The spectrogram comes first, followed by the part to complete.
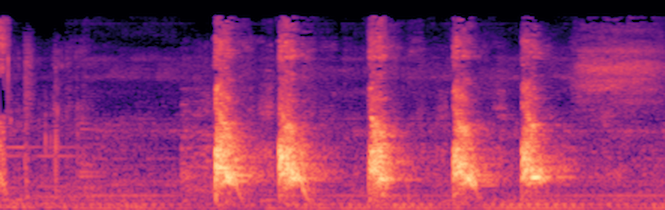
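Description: French bulldog barking five times in quick succession, about half a second apart.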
